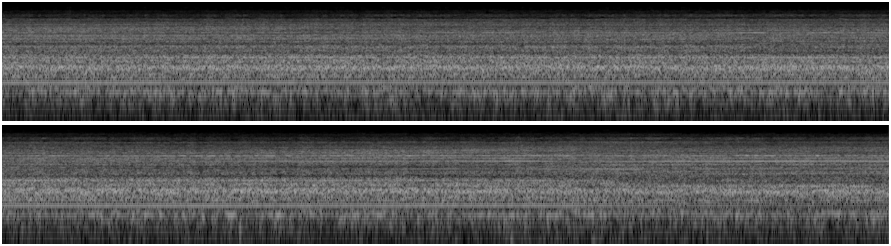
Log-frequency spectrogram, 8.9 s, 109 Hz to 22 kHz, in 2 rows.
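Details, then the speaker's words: NovSight G5 6000A jump starter/tire inflator's built-in air pump, switched on and inflating an item until it is taut: even, unbroken motor whir at one pitch, no catches or grinding; normal operation. "So, to do this, see where you're at here, I'm going to hit the pump. First, got to turn the unit on."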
